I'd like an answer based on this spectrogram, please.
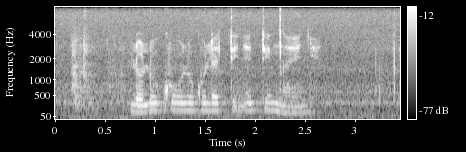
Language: Swati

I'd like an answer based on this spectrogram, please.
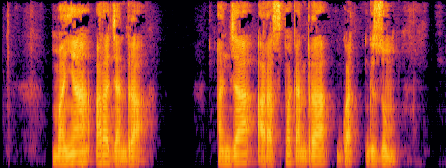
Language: South Giziga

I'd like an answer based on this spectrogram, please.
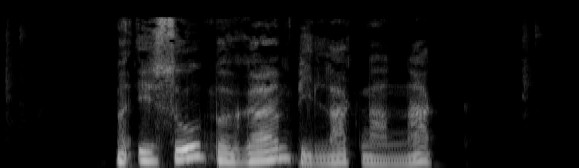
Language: Atayal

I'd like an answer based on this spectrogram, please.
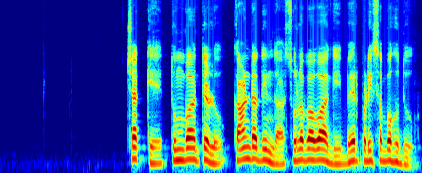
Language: Kannada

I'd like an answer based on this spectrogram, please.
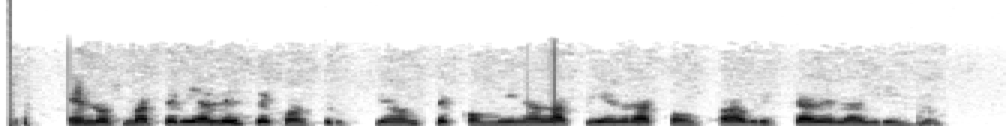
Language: Spanish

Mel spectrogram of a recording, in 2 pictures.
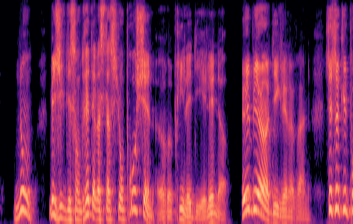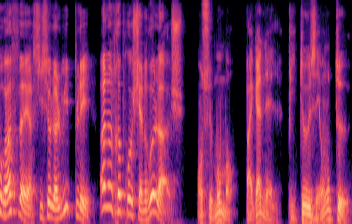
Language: French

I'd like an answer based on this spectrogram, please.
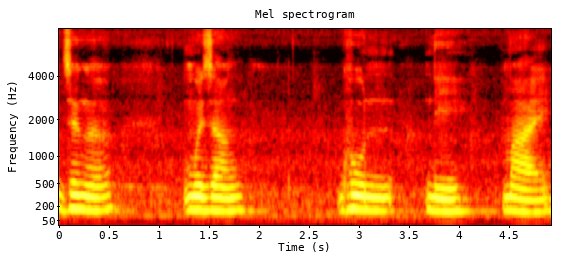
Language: Bodo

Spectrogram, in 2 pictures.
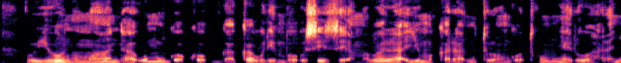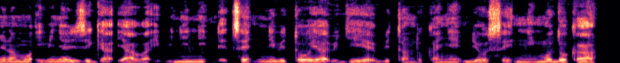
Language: Kinyarwanda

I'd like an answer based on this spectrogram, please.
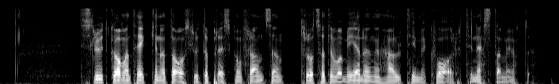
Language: Swedish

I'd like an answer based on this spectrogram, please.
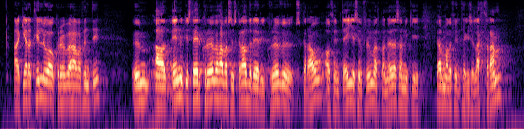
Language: Icelandic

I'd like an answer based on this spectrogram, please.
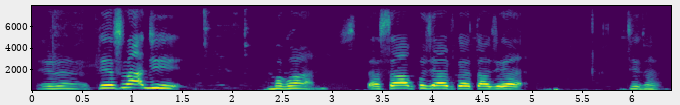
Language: Maithili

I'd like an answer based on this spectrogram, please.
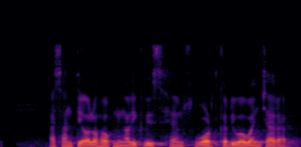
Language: Sundanese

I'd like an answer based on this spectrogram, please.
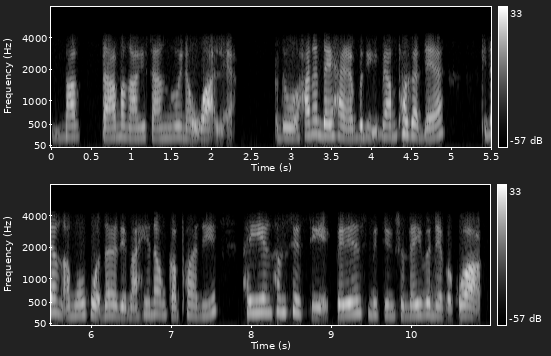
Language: Manipuri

